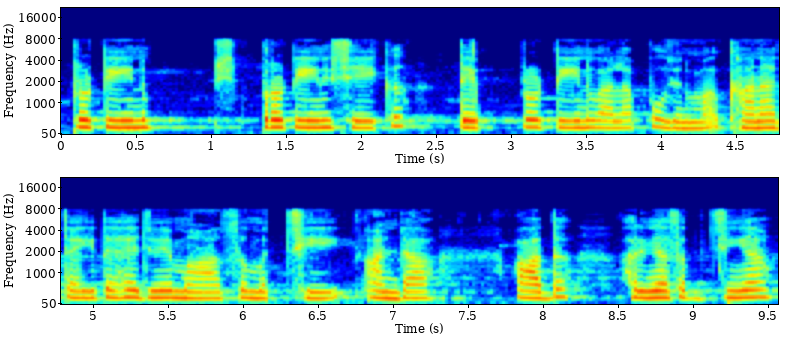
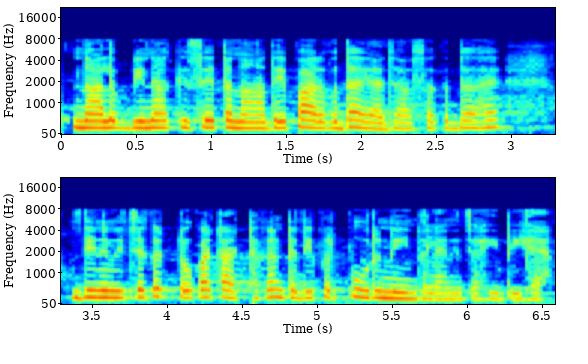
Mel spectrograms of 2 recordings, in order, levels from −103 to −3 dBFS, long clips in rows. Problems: none marked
